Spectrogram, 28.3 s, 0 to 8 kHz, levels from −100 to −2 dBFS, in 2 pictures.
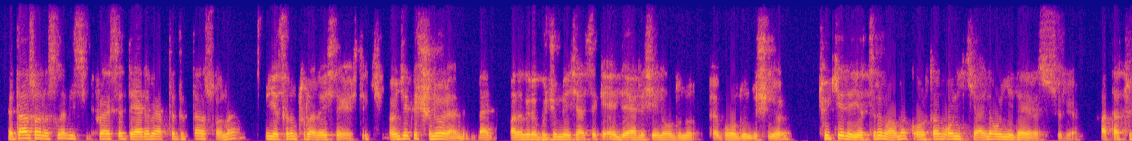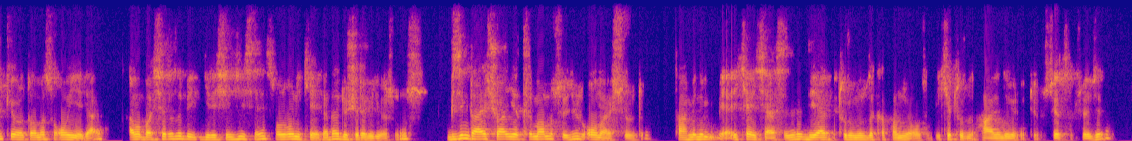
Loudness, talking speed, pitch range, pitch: -18 LUFS, 165 wpm, 115-145 Hz, 125 Hz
